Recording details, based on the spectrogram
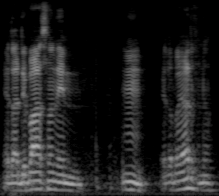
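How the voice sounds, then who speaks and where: A man streaming live, chatting casually and loudly, joking, swearing and greeting viewers by name. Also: medium pitch, steady tone, slight background noise.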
